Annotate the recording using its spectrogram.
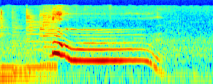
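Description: Samoyed giving one howl about a second long that starts high, drops to a held pitch, then slides down at the end.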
